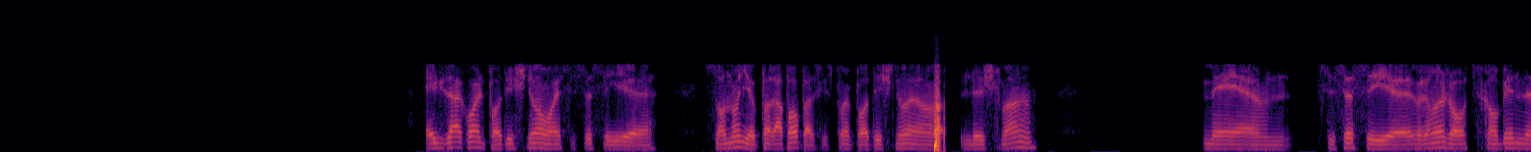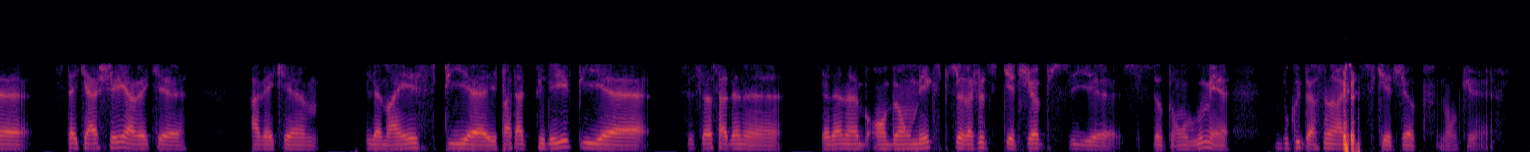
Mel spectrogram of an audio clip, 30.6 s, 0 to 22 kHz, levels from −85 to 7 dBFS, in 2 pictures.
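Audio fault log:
Throughout: GSM full-rate codec. The speech has a buzzy, gravelly roughness, with plainly audible codec damage, and nothing above 4 kHz. The voice is rebuilt from a vocal-tract filter driven by sparse, regular pulses, which fits a 13 kbps GSM full-rate stream.
9.34–9.46 s and 28.74–28.93 s: GSM bit errors. The speech breaks into brief squawks and gargling. Corrupted filter, pitch and gain values reach the decoder, so each damaged frame gets a warped spectrum or a sudden jump in level. The second burst is longer.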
